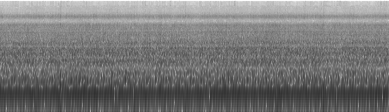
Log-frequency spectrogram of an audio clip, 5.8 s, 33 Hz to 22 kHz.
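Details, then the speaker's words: Briggs Quantum 6.5 engine after carburetor cleaning and a new primer gasket: loud steady drone with low throb and slight wavering speed, idle hunting; runs no better, primer seems not to work. Cause unconfirmed. "Well, I got it all back together and I started it up, and really doesn't seem like it's running any better."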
